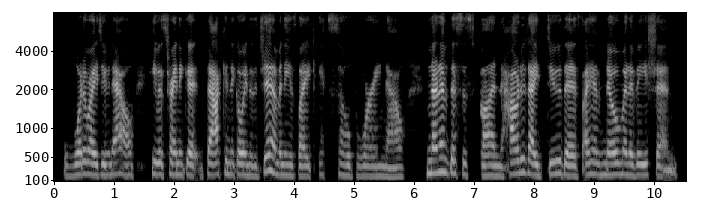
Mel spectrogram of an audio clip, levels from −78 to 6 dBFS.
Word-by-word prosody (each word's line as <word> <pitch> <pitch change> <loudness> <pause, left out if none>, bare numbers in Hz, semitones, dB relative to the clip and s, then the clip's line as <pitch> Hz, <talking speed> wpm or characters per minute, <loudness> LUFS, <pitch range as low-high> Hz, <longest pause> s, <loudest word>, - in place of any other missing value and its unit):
"What 180 +3 -4
do 210 +1 -2
I 190 -2 +4
do 185 0 -5
now?" 185 -2 0 0.2
He 210 - -5
was 200 -2 -3
trying 195 -2 +3
to 190 - -3
get 185 -2 +1
back 195 +1 +5
into 200 -1 -6
going 190 -1 -1
to 180 - -8
the 170 - -11
gym 245 +1 +3
and 185 - -3
he's 180 -1 -8
like, 170 -1 -2
"It's 195 -1 -15
so 180 -2 -10
boring 170 0 -8
now. 160 0 -7 0.3
None 220 +1 +8
of 245 -3 +4
this 220 -2 -3
is 195 -4 -11
fun, 175 0 0
how 205 +5 +2
did 235 +1 -5
I 185 -5 +5
do 210 +2 -4
this? 175 -3 +1
I - - +1
have 200 -1 -4
no 190 +1 0
motivation." 190 +5 -3
190 Hz, 210 wpm, -22 LUFS, 180-200 Hz, 0.3 s, None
